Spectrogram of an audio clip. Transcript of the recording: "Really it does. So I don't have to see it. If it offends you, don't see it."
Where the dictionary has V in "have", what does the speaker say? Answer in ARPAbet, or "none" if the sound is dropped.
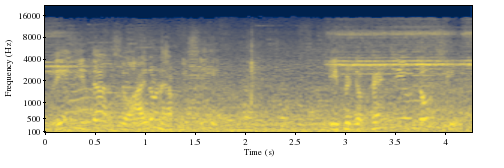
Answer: F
